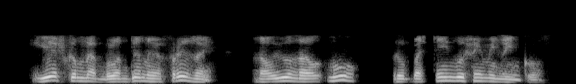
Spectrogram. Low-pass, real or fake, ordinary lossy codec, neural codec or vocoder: 7.2 kHz; fake; AAC, 16 kbps; codec, 16 kHz, 1 kbps, FreqCodec, larger model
